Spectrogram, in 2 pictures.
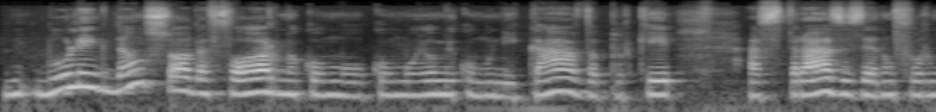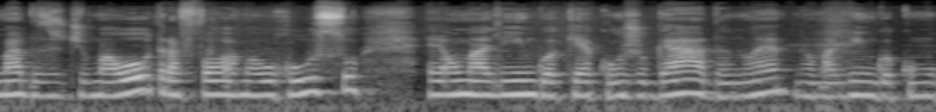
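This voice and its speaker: Somewhat breathy and dark, mellow in tone, a woman speaks at a fairly slow pace with a fairly low pitch and fairly even intonation. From Brazil, São Paulo area (Carapicuíba), Russian émigré family. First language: Russian (speaking Portuguese). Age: 70s. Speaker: writer and visual artist. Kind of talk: interview.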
